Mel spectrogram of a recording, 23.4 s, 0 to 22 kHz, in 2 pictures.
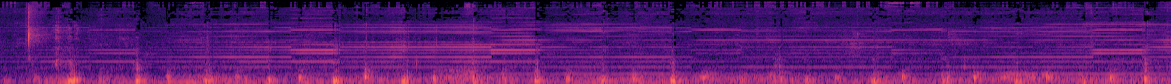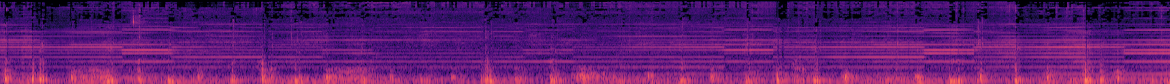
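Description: Low thumping heartbeats through an amplified stethoscope, about 88 a minute, over steady electrical hum.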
